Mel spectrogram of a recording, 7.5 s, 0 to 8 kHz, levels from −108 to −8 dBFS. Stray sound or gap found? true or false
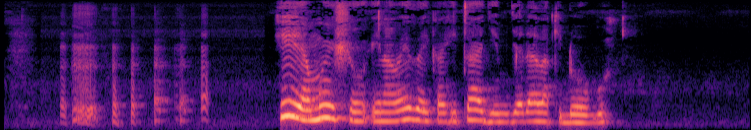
true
